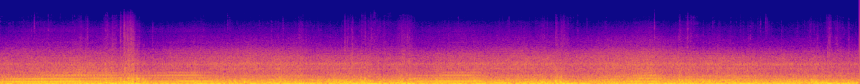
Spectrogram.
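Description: A car engine rumbles and revs as the car drives along a road.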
